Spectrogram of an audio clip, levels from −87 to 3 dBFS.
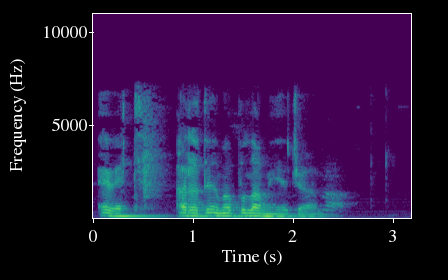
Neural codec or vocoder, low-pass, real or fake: none; 7.2 kHz; real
